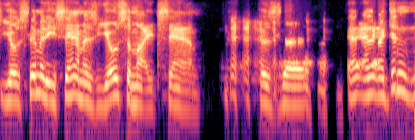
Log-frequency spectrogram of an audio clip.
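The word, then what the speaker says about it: Yosemite: you know o and then the the E is silent yeah yite yosmite not yosim but well that sounds like a kitchen countertop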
